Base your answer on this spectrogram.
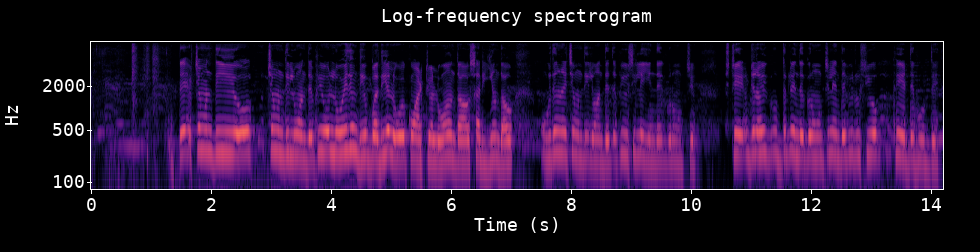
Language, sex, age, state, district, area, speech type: Dogri, male, 18-30, Jammu and Kashmir, Kathua, rural, spontaneous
